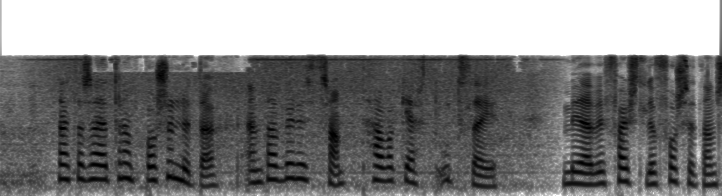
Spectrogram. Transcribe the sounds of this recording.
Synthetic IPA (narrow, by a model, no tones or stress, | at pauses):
θɛht̪as̬aɣðɪt̪ʰɾœm̥pawsʏnːʏt̪axɛ̰nθaðvɪɾɪst̪sam̥t̪havacɛr̥t̪uːt̪laːjɪɾ̥ | mɪðaðvɪðfajst̪lʏfɔr̥sɛt̪ans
